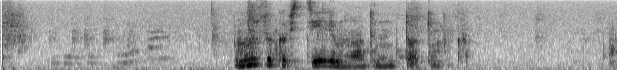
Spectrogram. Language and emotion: Russian, neutral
